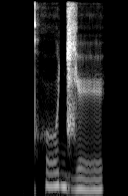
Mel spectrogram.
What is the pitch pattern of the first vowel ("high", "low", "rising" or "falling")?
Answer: high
